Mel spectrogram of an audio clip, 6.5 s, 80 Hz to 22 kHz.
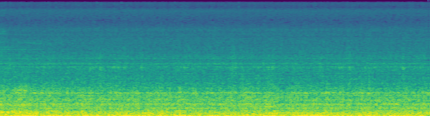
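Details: Navien NCB-240 combi boiler running; a steady low droning hum with an even rumble and no knocks, the combustion fan noticeably too loud.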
